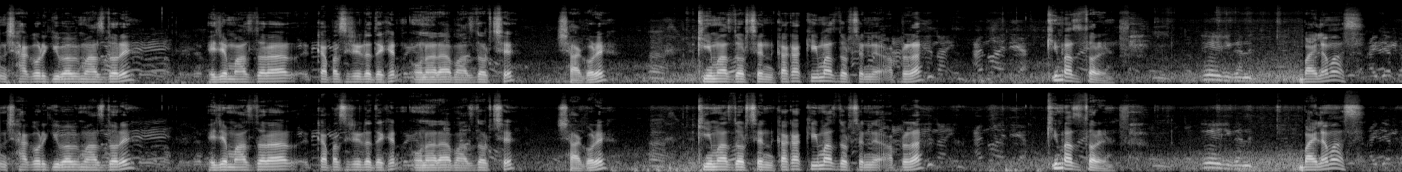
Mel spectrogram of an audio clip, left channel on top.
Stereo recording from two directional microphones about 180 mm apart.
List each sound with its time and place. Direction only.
0.0 s speech: 10° right (ahead or behind)
10.4 s speech: 30° right (ahead or behind)
12.0 s speech: 5° right (ahead or behind)
13.0 s a man's voice: 40° right (ahead or behind)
